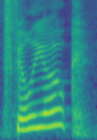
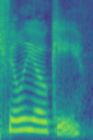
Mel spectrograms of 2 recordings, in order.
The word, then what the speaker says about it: Filioque: a lecture last week the two pronunciations I found for it were Filioque and feel yoky I don't know which one is correct or more correct but just so you know I did not pronounce that word correctly last week and it is Filioque or Philly okie and it is the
